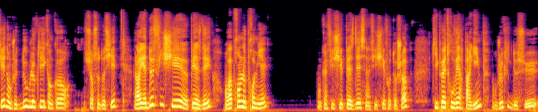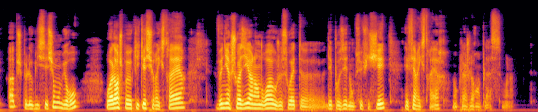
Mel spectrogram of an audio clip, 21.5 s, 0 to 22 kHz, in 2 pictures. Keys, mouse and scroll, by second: 1.5 click, 2.7 click, 3.4-4.4 drag, 10.0-11.5 drag, 13.6 click, 18.8 click, 20.0 drag.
